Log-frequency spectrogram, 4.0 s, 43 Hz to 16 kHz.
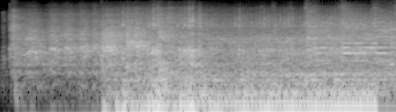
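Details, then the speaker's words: Nissan Patrol diesel on first start after the new 11mm boost-compensated injector pump was installed dry and bled: brief crank, catches quickly and settles into an even diesel idle, healthy, showing the pump timing is correct. "sounds very healthy [Music] yeah oh sounds perfect oh it runs really well that's awesome"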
